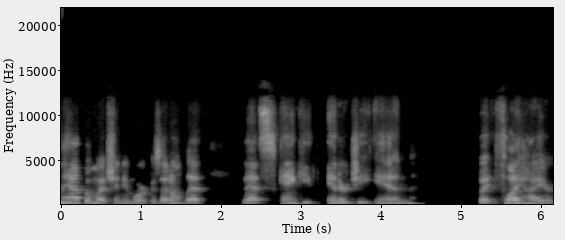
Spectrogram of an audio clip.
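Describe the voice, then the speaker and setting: A very clean recording with a silent background captures a woman speaking. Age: 60s. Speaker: talk show host and filmmaker. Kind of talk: casual chat. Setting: live video stream. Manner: animated.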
